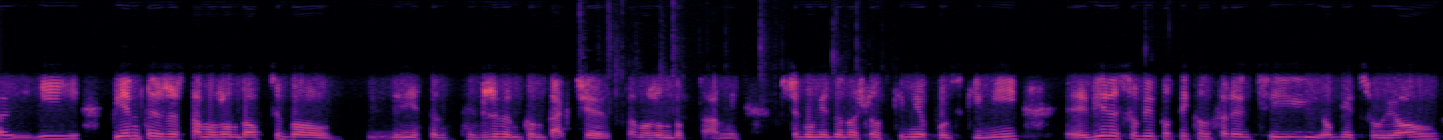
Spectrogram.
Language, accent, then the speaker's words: Polish; Wałbrzych, Lower Silesian Voivodeship, Poland; Wałbrzych, moje rodzinne miasto, gdy kończyłem liceum, miało 140 tysięcy mieszkańców, teraz spadło poniżej setki.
